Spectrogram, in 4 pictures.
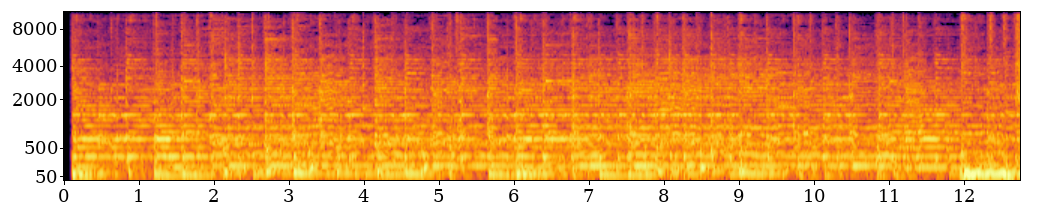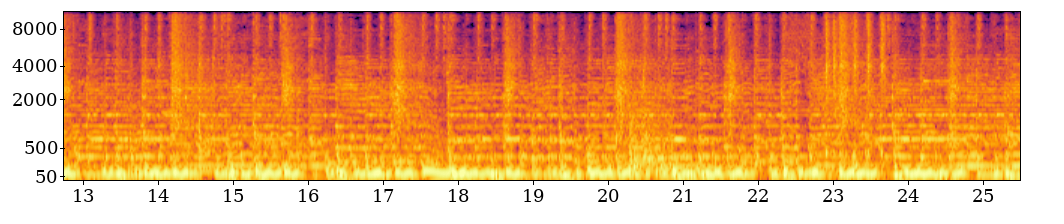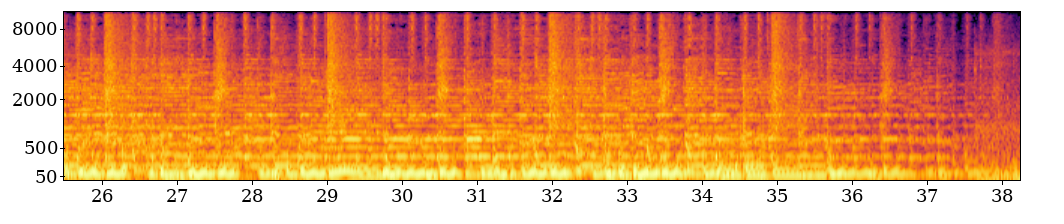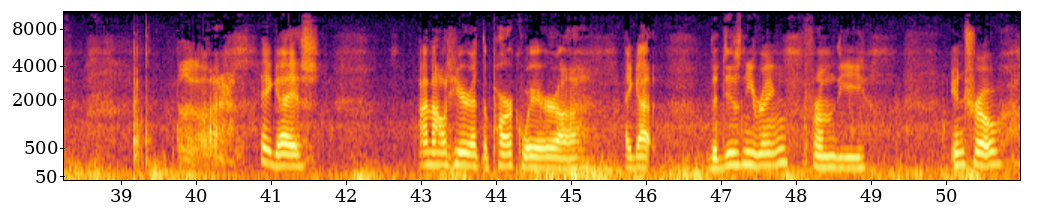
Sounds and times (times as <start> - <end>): Sitar: 0.0 - 38.3.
